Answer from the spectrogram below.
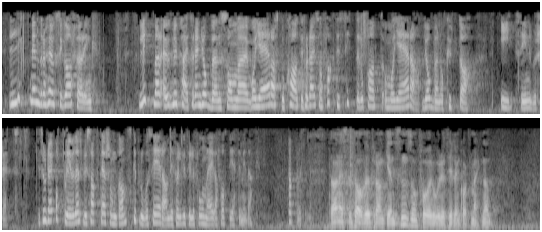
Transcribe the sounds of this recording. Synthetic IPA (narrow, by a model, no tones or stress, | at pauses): lɪt̪ːmɪnd̪ɾəɦøːɡsɪɡɑːɾføːɾɪŋ | lɪt̪ːmeːɾʔɑʉd̪myːkhæɪt̪fɔɖɛnjɔbːənsɔmmɔjæːɾɑslʊkʰɑːlt̪ɪfɔɖæɪsɔmfɑkt̪ɪsksɪt̪ːəɾlʊkʰɑːlt̪ʰɔ̰mɔjæːɾɑjɔbːənɔkʰʉt̪ːɑ | ɪsiːnəbʉd̪ʂɛ̰t̪ːjæɪt̪ʰɾuːɖæɪʔɔpːleːʋəɖ̪ɛsɔmblɪsɑk̚t̪hæːʂɔmɡɑnskəpʰɾʊʋʊseːɾɑnd̪əɪfœlɡət̪ʰɛləfuːnnəɛɡhɑɾfɔt̪ːɪɛt̪ːəɾmɪ̰d̪ɑ̰ːɡ̥ | t̪ʰɑk̚ːpʰɾɛsɪd̪ɛd̪̥ɛhɑɳɛst̪ət̪ʰɑːləfɾɑŋkjɛnsnsɔmfoːɾuːɾət̪ʰɪlɛnkʰɔʈːmɑɾknɑd̪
